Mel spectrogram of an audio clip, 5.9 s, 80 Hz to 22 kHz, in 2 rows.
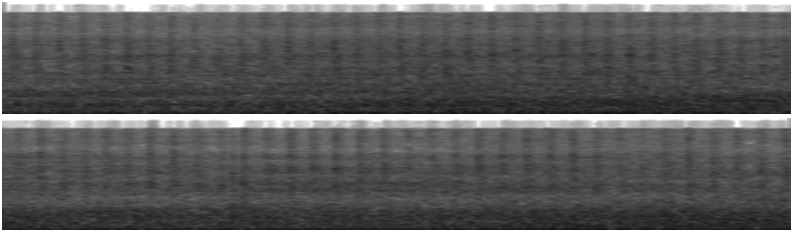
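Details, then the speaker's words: Early-1980s (about 1984) Ford F-150 V8: low, lumpy, loping idle with ignition timing retarded to about top dead center (normally 10 degrees BTDC); needs advancing. "you can see our timing is apparently at right at top dead center i need to tweak this thing a little bit i need to advance this thing a little bit"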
